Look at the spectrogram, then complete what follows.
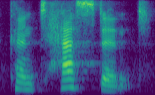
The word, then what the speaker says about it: contestant: the contest, the contestant, there is a shift in syllables. So contest is how contest, the focus is on con. That's our syllable stress, contest. But when we change it and add ant, it becomes contestant.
